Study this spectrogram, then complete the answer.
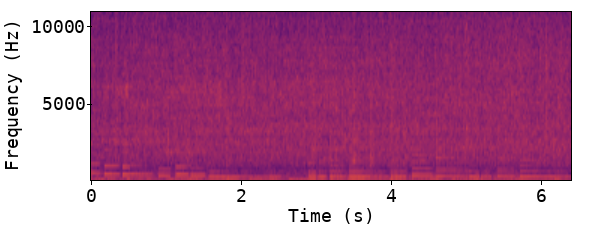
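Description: Chicken pieces sizzle steadily in a pan on medium heat, with a constant bright frying hiss and occasional soft stirring clinks, close and alone without talk.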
